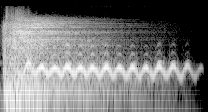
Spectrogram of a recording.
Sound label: crash wobble; Crash Bang Boom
